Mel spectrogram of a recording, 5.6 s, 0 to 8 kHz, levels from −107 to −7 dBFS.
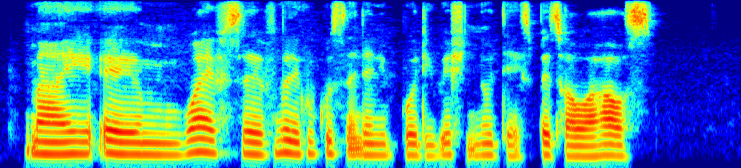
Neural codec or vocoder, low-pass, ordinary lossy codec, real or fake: none; none; none; real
